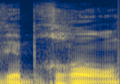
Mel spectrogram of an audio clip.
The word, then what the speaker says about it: Vibrance: by a brand called vibrants and I use the calm down it's pronounced vibron vbr vbr Vibrance patches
